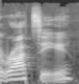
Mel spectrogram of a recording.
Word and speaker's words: ROTC: They don't call it that though. They call it ROTC. – That's true. – Yeah, it rhymes with Nazi.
